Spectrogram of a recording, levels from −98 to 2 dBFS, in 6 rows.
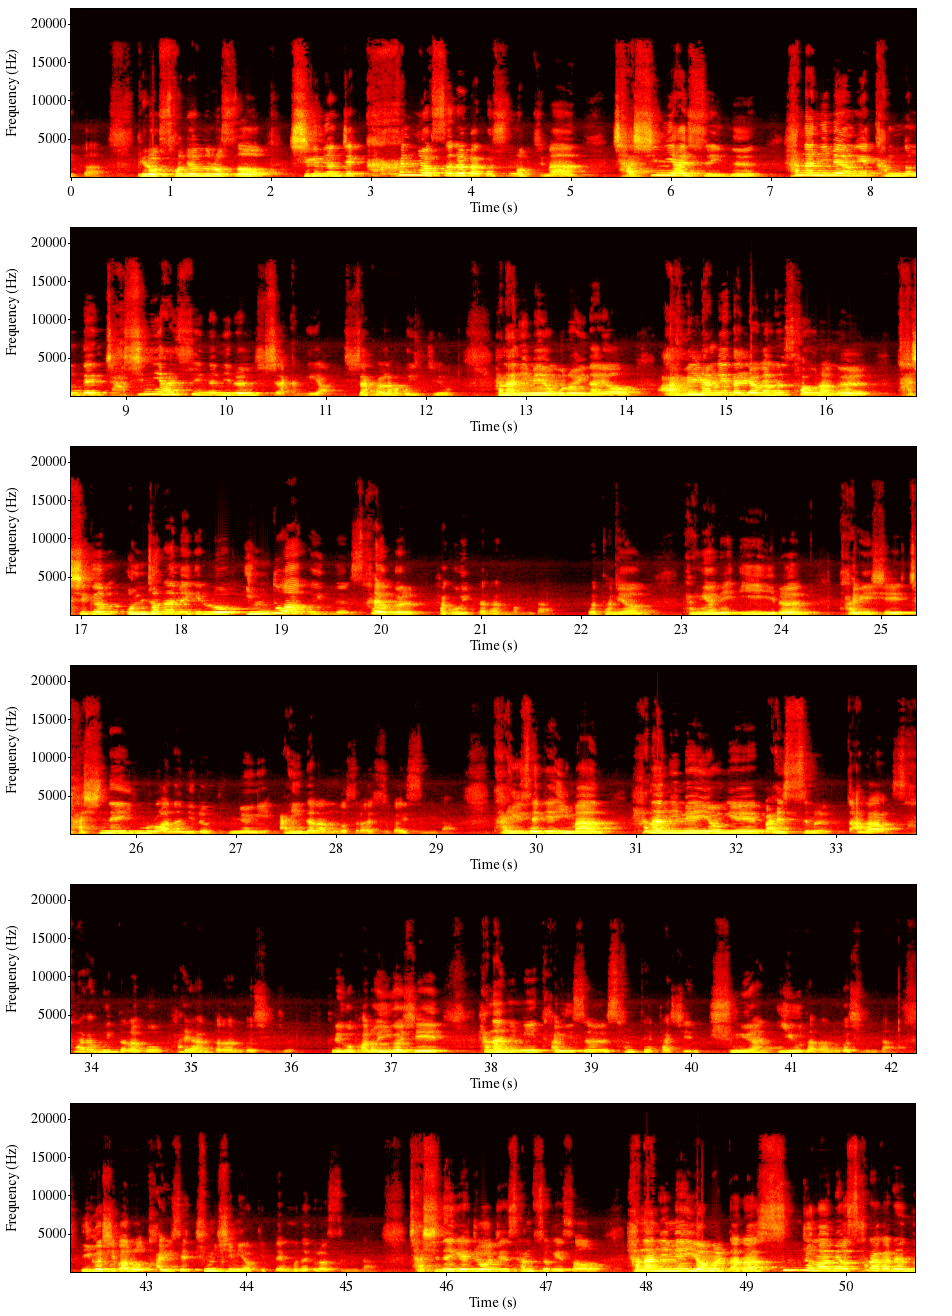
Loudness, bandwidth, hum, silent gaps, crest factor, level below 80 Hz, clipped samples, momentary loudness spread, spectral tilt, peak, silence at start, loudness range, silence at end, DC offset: -18 LUFS; 16 kHz; none; none; 18 dB; -60 dBFS; under 0.1%; 15 LU; -5.5 dB/octave; 0 dBFS; 0 s; 8 LU; 0 s; under 0.1%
